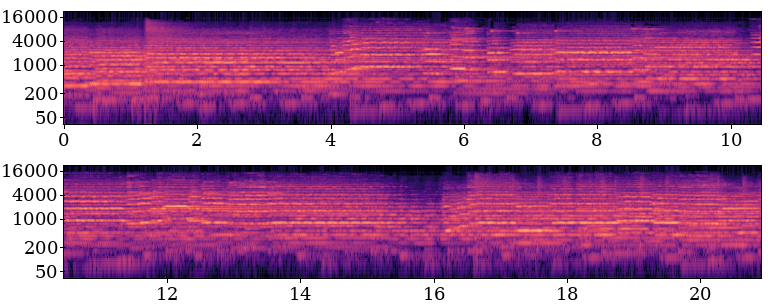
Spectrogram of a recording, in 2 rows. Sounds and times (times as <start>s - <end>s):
Violin, fiddle: 0.0s - 20.9s.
